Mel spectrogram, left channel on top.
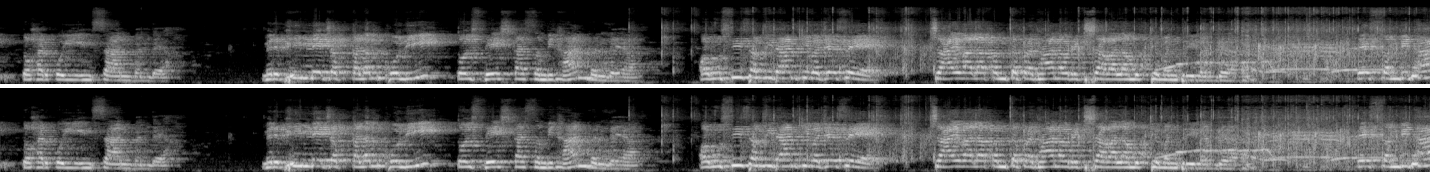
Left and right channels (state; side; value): normal; both; correlation 0.75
